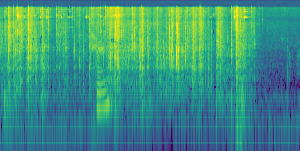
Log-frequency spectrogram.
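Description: Jewelry clinking and rattling as it is handled, a quick run of small metallic and bead clicks with some rustling, dying down about five seconds in.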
